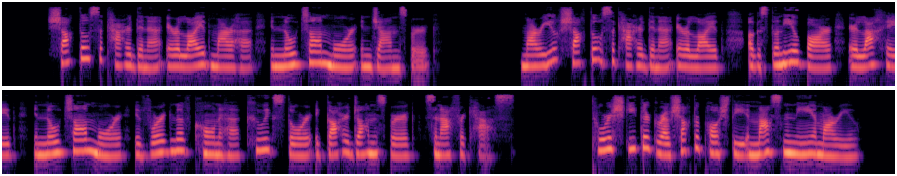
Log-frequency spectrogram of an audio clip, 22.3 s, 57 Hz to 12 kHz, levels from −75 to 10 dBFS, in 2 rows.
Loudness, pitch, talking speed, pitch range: -20 LUFS, 205 Hz, 90 wpm, 195-230 Hz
